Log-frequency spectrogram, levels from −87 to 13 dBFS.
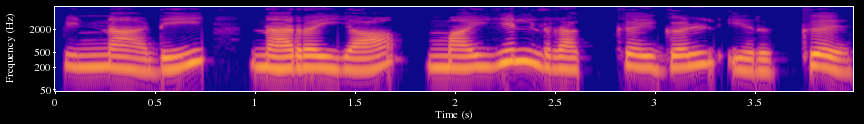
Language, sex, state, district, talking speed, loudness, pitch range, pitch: Tamil, female, Tamil Nadu, Nilgiris, 75 wpm, -16 LUFS, 180-220 Hz, 200 Hz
